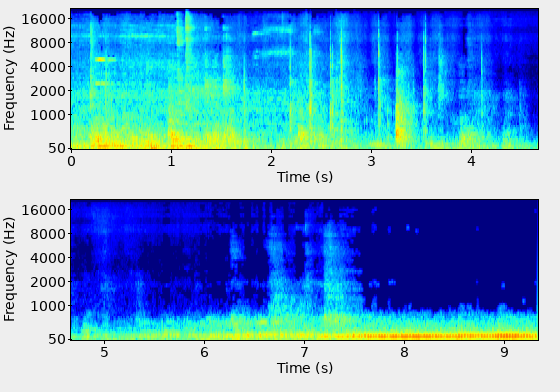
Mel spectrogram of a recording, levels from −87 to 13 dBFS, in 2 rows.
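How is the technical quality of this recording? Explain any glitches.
The technical quality of this recording is sound, with no glitches to explain.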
